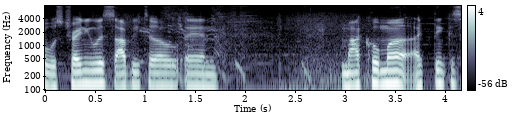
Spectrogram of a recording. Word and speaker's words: Makomo: But those two, so the two kids that Tanjiro was training with, Sabito and Makoma, I think is how you pronounce her name. You were the one that killed Sabito and Makomo?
